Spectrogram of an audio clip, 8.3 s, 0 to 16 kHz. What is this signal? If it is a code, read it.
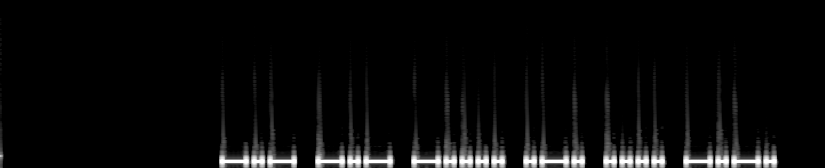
Morse code, heard as a keyed tone, about 16 wpm, 700 Hz. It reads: KK6RHC
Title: USA Call Signs - 6 Characters - Repeated 3x - 15wpm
